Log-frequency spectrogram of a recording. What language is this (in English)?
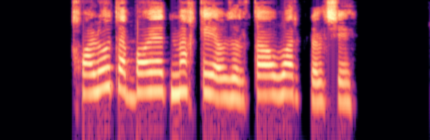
Pashto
